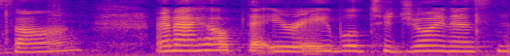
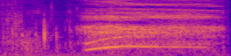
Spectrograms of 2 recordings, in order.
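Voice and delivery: gasp. Acted. Storyteller gasps at giant.

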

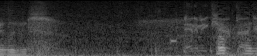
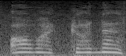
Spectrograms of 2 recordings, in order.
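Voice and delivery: high, loud drawn-out amazement; astonished; 8 semitones higher, 6 dB louder than usual. Real, not acted. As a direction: gasp it out slowly in awe. Stealth bomber strikes.

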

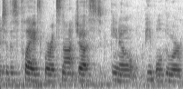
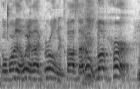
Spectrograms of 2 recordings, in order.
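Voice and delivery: laughing, louder mock God voice; 3 semitones higher, 7 dB louder than usual. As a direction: play God as a petty gossip, giggling. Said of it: "He's like".

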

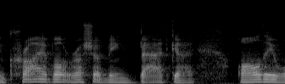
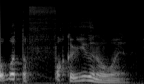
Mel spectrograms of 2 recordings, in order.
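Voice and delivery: higher-pitched heated retort; going off on them; 6 semitones higher, 4 dB louder, faster than usual. Retold or imitated. Arguing with pub yahoos about the war, indignant. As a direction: reenact an indignant challenge. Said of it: "I fucking went off on them".

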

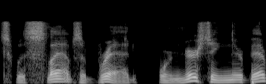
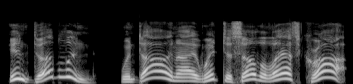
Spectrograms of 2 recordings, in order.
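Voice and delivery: put-on higher, louder young man's voice; William, voiced higher and louder; young William answering; 10 semitones higher, 6 dB louder than usual. A narrator's reading. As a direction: answer eagerly, pitch up. William answering his uncle.

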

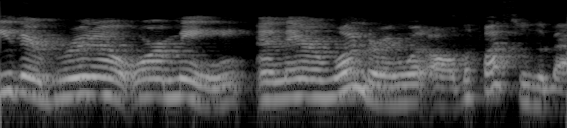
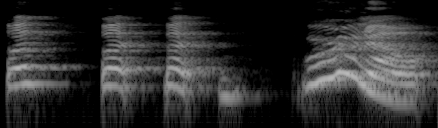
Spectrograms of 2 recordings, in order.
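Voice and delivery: high, flustered stammer building louder; 10 semitones higher, 5 dB louder, slower than usual. A narrator's reading. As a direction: stumble over your words in shock. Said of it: "stammered Mister Jenkins again".

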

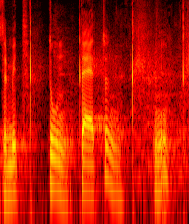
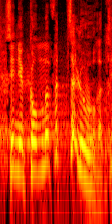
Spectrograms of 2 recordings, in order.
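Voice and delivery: mock Rhenish; 9 semitones higher than usual. Shown as a demonstration. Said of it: "das ist doch der Spion oder was?".

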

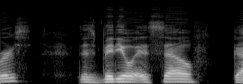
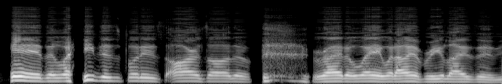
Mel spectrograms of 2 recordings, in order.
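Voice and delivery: laughing; 4 semitones higher, 6 dB louder than usual. Real, not acted. Reacting to the arrest clip.

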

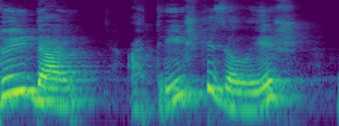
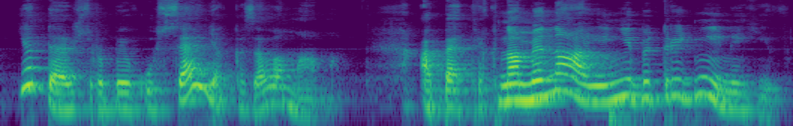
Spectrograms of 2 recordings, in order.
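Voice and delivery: usual speaking voice

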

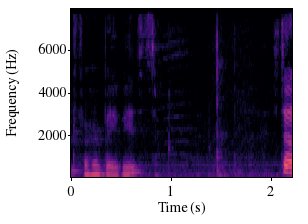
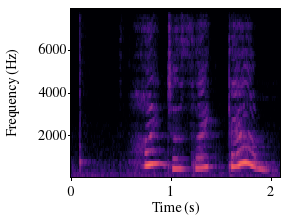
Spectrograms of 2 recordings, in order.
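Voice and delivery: put-on squeaky baby bat; 6 dB louder, much slower than usual. Bat's thought quoted.

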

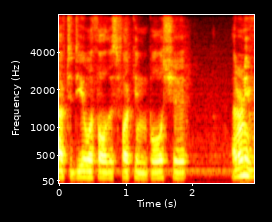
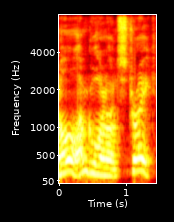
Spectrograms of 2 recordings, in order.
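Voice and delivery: higher, louder, drawn-out mock threat; mocking imitation; 7 semitones higher, 5 dB louder, slower than usual. Roommate threatening to stop work, mockingly imitated. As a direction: mimic the roommate's threat, slow and high.

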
